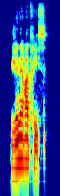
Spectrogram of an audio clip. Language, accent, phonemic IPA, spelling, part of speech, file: French, France, /ʒe.ne.ʁa.tʁis/, génératrice, noun, LL-Q150 (fra)-génératrice.wav
- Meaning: 1. generator (electrical) 2. generatrix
